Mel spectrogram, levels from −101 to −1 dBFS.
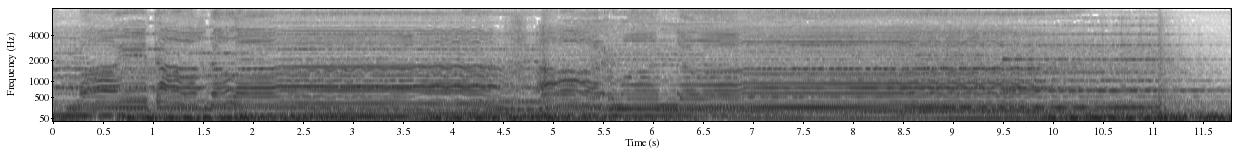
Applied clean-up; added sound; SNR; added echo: none; none; none; none.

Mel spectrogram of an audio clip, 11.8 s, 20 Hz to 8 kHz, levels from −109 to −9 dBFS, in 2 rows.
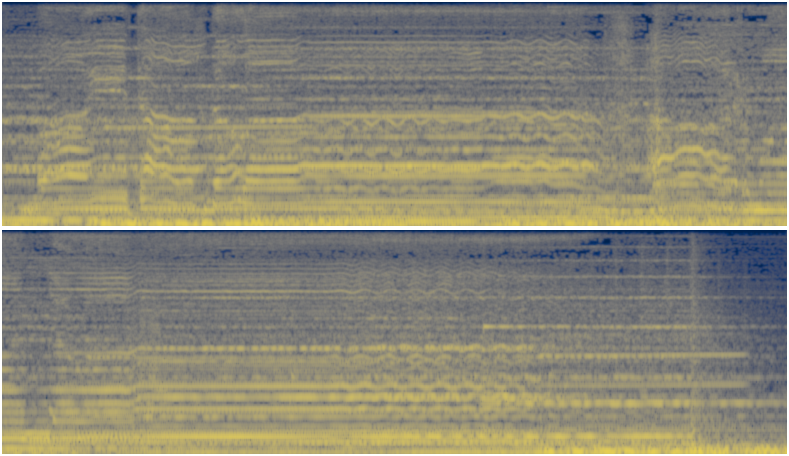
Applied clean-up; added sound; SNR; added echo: none; Brass instrument + Wind instrument, woodwind instrument; 18 dB; none.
